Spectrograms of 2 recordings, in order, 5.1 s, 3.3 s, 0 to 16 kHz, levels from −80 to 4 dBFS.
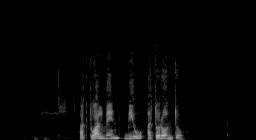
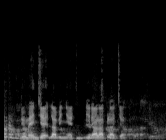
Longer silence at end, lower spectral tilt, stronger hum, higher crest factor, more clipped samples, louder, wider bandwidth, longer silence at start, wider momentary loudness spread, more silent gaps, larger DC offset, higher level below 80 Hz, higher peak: first, 1.5 s vs 0.15 s; about the same, -6 dB/octave vs -5.5 dB/octave; neither; about the same, 22 dB vs 18 dB; neither; second, -27 LUFS vs -23 LUFS; second, 9.8 kHz vs 11 kHz; first, 1.6 s vs 0.05 s; second, 12 LU vs 19 LU; neither; neither; second, -84 dBFS vs -70 dBFS; about the same, -8 dBFS vs -6 dBFS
